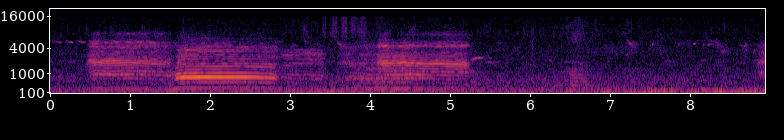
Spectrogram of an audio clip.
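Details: Ewes and lambs in a field in the Hampshire countryside, England: two long, steady bleats in quick succession, then a third wavering bleat after a short pause, with faint rural background hiss.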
